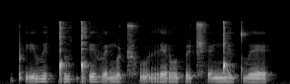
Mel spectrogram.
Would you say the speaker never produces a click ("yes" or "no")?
no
